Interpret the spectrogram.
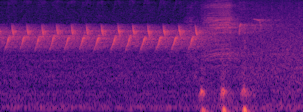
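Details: Tufted Titmouse (Baeolophus bicolor) alarm call in spring at Norrie Point Environmental Center on the Hudson River estuary: a fast run of thin, high notes, about ten a second, then three low knocks over faint background noise.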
